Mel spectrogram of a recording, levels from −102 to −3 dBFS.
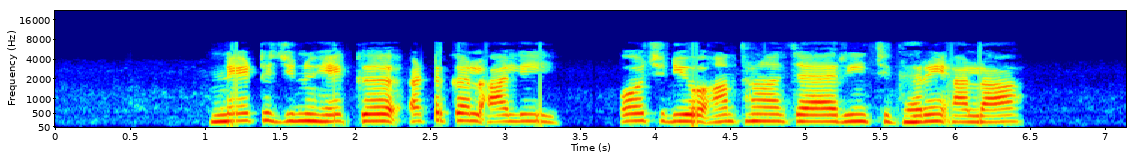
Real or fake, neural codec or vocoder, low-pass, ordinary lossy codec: real; none; 7.2 kHz; AAC, 48 kbps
